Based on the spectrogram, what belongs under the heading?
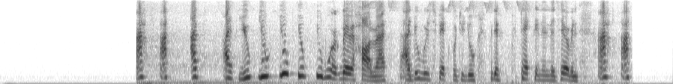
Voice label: excited southerner; I,I,I,I, you,you,you,you, you work very hard right, I do respect what you do, with the protecting and the serving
